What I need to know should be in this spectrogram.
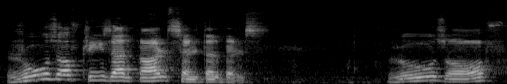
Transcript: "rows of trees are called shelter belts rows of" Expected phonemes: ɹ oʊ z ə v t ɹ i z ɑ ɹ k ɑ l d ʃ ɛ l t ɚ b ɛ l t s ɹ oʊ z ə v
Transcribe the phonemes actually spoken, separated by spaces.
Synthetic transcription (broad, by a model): ɹ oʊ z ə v t ɹ i z ɑ ɹ k ɑ l d s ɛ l t ɚ b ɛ l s ɹ oʊ z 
